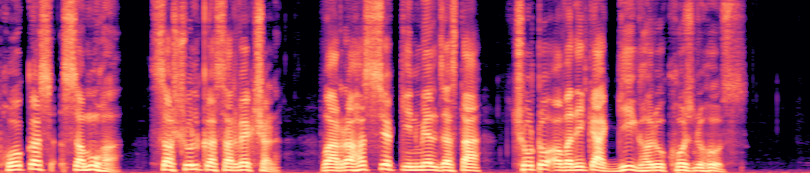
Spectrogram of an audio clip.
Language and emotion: Nepali, neutral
